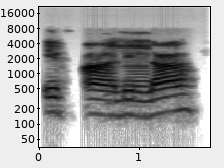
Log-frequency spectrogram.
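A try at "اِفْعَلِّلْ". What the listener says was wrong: Lamnya di tasdid itu. Jadi lamnya itu di ini ya.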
